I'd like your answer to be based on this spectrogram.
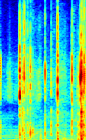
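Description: Wrapping being peeled and shaken off: a short sequence of faint, close crinkly rustles and small tearing crackles, ending in a slightly louder crumple.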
